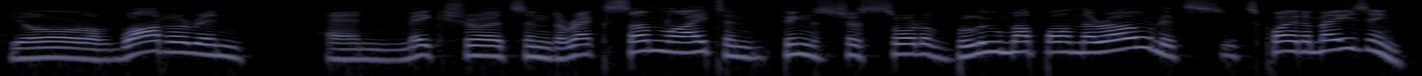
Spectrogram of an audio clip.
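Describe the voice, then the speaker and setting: A man's voice: high voice, lively intonation, moderate pace, no echo, studio quality. A man playing a chatty, eccentric market farmer in a radio comedy sketch, rambling in a folksy, matter-of-fact way. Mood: secretive, matter-of-fact.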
